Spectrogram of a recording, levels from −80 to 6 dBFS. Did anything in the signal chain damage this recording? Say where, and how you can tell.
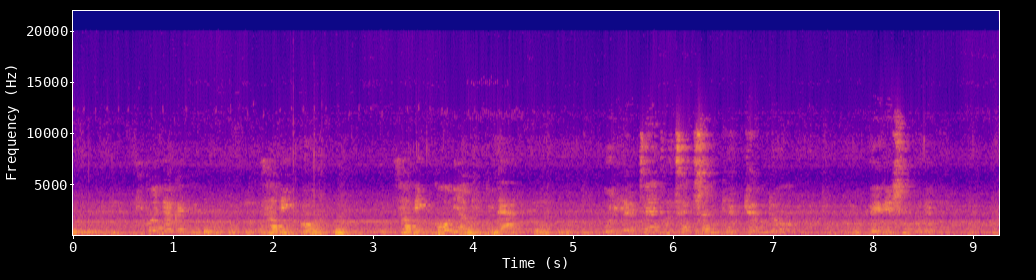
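Yes, at the codec stage, for the whole clip. The damage is plainly audible throughout: the upper range takes on a breathy, grainy texture rather than clean detail, while the band still reaches about 20.2 kHz, so this is not a low sample rate. The cause is likely Bluetooth LC3 compression. A transform codec working on short frames, consistent with 10 ms framing and a budget around 48 kbps, discards high-band detail and substitutes synthesized noise.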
